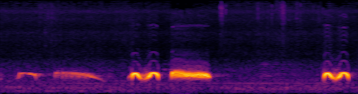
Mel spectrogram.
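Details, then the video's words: Spotted dove kept as a lure for wild doves: soft falling coos open, then a loud quavering double note and long low coo, and another double note near the end. "Tiếng cu mồi đất thúc - gù kích bổi - tập mồi cực mạnh / Chim nghe tiếng này tức điên gù gáy cả ngày"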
